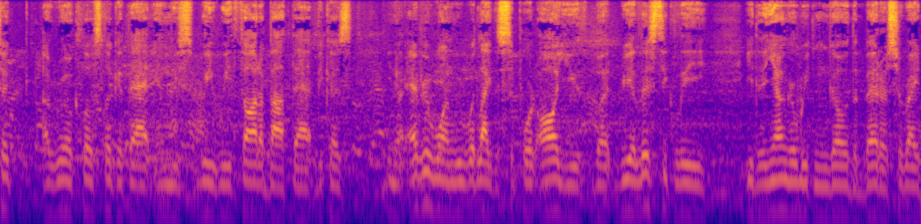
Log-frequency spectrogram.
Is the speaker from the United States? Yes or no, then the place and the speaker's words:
yes; Los Angeles, California, United States; my story is I grew up here in Los Angeles in the hood in central L.A., and it was basically, put food in your belly, clothes in your back, roof over your head, and it was basically survival.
